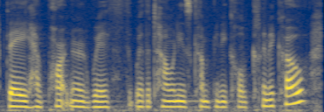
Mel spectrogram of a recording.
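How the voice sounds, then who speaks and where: A woman with an Australian accent. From Brisbane, Australia. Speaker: trade commissioner. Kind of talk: interview.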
